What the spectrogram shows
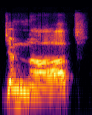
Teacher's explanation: اس کو تا کی آواز سکون کے ساتھ جب ادا کریں گے تو اس میں ہمس ہوگا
